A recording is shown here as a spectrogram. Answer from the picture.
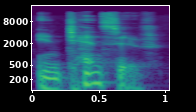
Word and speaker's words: intensive: Or words like intensive, intoxicated. We have the stress after the NT. We pronounce the T like a pure T.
